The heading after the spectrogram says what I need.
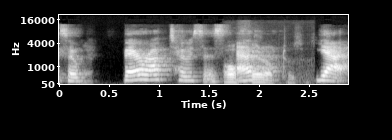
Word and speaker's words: ferroptosis: you just say it perosis in fact I'll spell it because it's such a new word for all of us right so ferroptosis ferroptosis yeah f e r r o p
